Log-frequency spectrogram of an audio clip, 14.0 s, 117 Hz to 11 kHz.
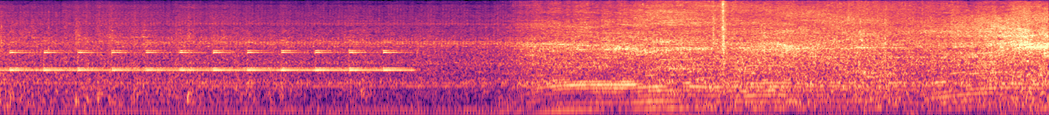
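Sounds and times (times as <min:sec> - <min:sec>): vehicle engine accelerating: 0:06.4 - 0:13.9.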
